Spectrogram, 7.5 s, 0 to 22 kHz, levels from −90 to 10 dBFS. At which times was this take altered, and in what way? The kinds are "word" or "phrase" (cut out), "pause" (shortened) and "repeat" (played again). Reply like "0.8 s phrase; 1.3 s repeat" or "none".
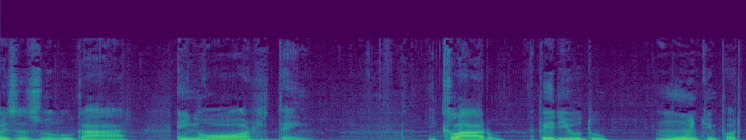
1.7 s word; 5.3 s word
